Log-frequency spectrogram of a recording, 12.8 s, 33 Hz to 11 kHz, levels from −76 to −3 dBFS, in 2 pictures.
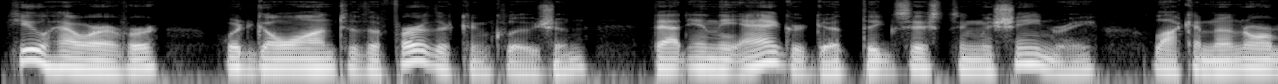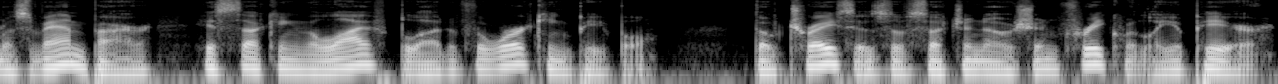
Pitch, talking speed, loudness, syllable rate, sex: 90 Hz, 170 wpm, -18 LUFS, 5.6 syllables/s, male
